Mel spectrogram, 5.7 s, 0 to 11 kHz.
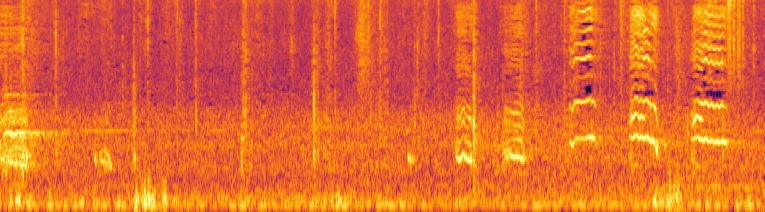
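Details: A litter of short-legged Jack Russell Terrier puppies, one male and two females born 04/10/12 in Mexico, whimper with short, high, wavering whines that come faster toward the end.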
